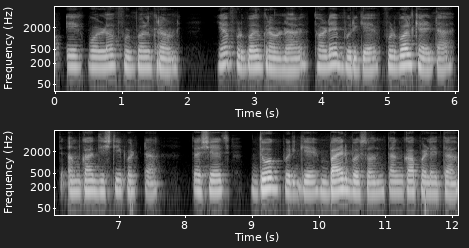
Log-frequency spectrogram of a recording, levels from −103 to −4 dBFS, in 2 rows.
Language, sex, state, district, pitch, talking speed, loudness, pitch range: Konkani, male, Goa, North and South Goa, 145 Hz, 110 wpm, -32 LUFS, 140-155 Hz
